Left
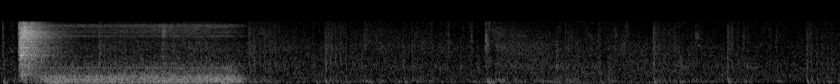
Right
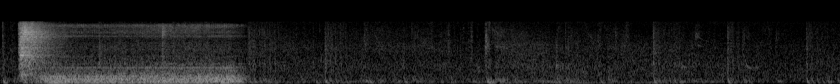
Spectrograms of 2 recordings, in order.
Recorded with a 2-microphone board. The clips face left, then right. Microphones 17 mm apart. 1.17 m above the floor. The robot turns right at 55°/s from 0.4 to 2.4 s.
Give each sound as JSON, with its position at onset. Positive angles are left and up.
{"t": 0.2, "sound": "tearing paper", "side_deg": 25, "distance_m": 0.8}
